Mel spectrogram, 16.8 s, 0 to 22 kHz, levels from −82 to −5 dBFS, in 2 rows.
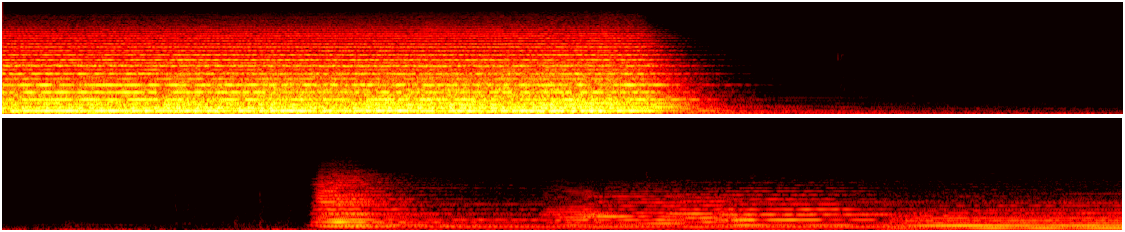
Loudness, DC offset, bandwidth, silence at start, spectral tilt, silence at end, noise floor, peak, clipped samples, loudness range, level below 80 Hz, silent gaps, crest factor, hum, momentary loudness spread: -16 LUFS; under 0.1%; 10 kHz; 0 s; -6.5 dB/octave; 0 s; -70 dBFS; -2 dBFS; under 0.1%; 25 LU; -38 dBFS; none; 18 dB; none; 25 LU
